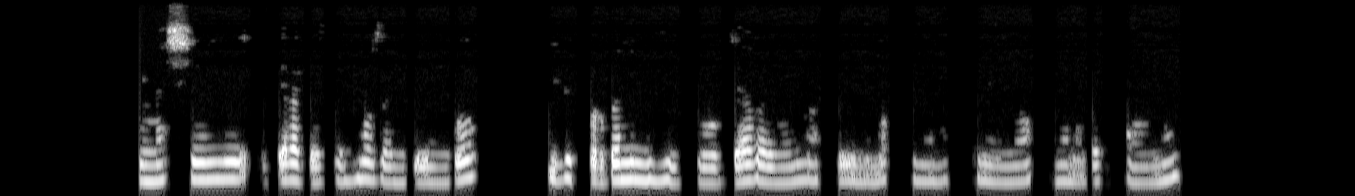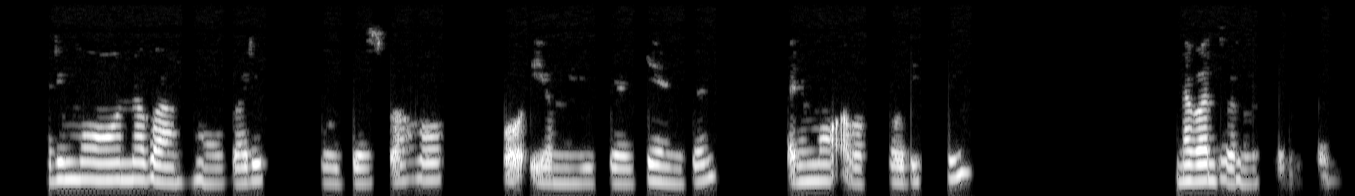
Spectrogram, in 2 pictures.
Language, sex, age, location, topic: Kinyarwanda, female, 25-35, Nyagatare, government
